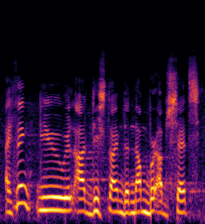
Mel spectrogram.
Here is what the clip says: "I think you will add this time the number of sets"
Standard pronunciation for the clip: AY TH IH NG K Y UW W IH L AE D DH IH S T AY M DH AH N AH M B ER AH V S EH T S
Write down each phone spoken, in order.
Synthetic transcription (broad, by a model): AY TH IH NG K Y UW W IH L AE D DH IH S T AY M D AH N AH M B ER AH B S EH T S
